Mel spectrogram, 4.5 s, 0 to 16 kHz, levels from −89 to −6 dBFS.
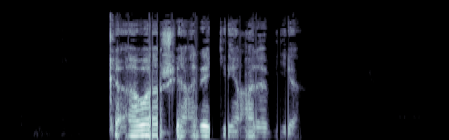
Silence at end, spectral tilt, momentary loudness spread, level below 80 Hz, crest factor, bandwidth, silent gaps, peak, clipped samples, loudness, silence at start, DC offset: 1.55 s; -5 dB/octave; 20 LU; -52 dBFS; 22 dB; 11.5 kHz; none; -2 dBFS; under 0.1%; -22 LUFS; 1.1 s; under 0.1%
